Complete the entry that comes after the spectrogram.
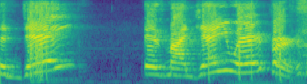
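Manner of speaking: projected from the belly. Showing Tisha how to say the line again, projected from the stomach. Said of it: "All the way down from the stomach".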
